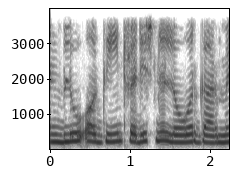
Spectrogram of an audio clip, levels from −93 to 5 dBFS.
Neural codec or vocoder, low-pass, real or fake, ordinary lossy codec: none; 3.6 kHz; real; none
